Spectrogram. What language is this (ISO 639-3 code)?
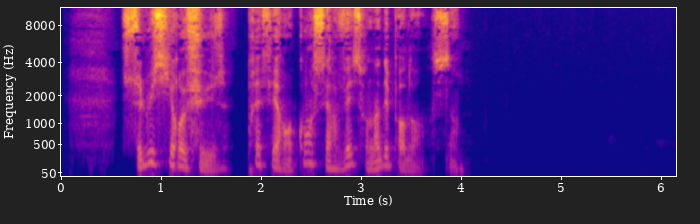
fra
